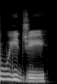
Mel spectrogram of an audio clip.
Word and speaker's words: Ouija: can't go back also we say Ouija like squeegee we we yeah we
